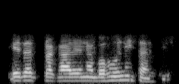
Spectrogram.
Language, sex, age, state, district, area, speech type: Sanskrit, male, 18-30, Assam, Tinsukia, rural, conversation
